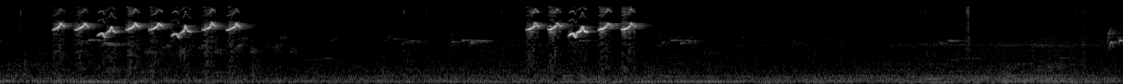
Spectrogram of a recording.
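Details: Cinereous tit song used as a lure to make other tits answer: two quick bursts of about eight high, sharp, bouncing notes, then a long quiet gap with faint background hum.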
